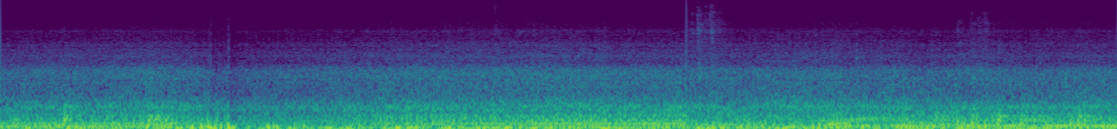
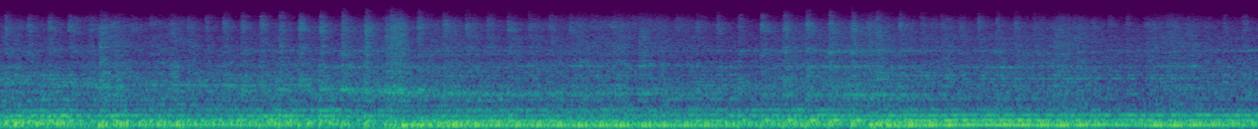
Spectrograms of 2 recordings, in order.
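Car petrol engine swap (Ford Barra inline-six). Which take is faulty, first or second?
second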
